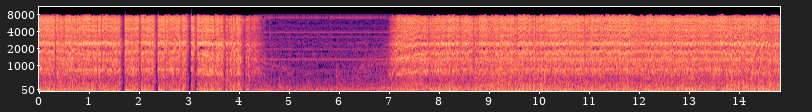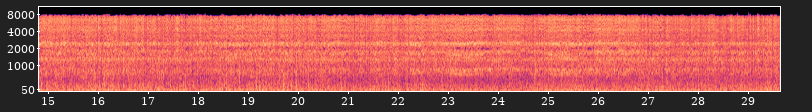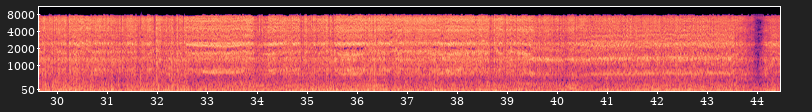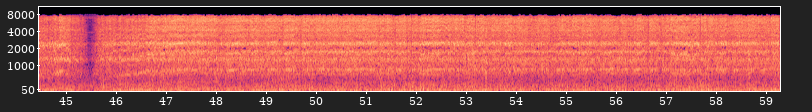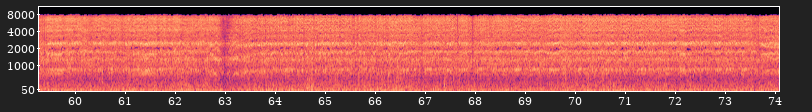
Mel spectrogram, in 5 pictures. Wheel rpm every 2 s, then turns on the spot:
230, 220, 40, 70, 230, 230, 230, 230, 230, 220, 230, 230, 230, 230, 230, 230, 220, 220, 230, 210, 160, 120, 100, 210, 230, 230, 230, 230, 230, 230, 220, 170, 230, 230, 230, 230, 220.
none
